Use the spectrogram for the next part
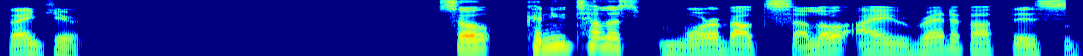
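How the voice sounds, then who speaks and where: A man hosts a casual podcast and keeps his part short, with friendly questions and encouraging murmurs. His voice is mid-pitched, recorded close and dry. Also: lively intonation, unhurried, no echo. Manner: friendly, brief, encouraging prompts. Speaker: podcast host.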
